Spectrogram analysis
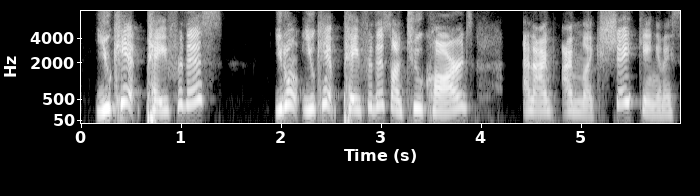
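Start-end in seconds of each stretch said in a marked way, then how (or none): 0.2-4.0 put-on aggressive, incredulous tone, pitched higher. Retelling a man's reaction when she needed a third card, retelling aggressive disbelief. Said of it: "And just so aggressive".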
